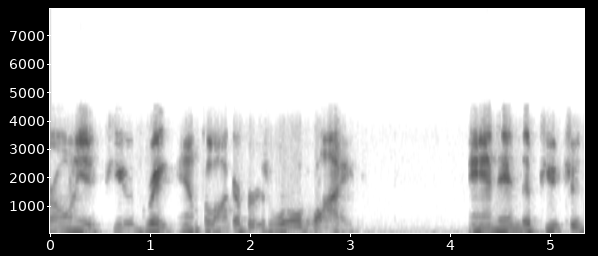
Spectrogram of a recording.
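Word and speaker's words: ampelographers: But there are people, amphilographers, who would. Amphilographers, and that's spelled AMPELOGRAPHY or PHERS, are experts in amphilography.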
